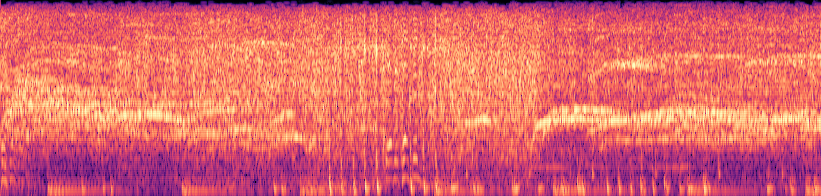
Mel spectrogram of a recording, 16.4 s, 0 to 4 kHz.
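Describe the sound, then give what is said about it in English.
Legislators in the New York State Senate cheer and whoop loudly and continuously after the chamber passes same-sex marriage rights by a vote of 33-29, voices overlapping in a sustained roar, with repeated sharp knocks of the presiding officer's gavel cutting through midway. “The gavel of the presiding officer, no match for the cheers in the New York State Senate.”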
